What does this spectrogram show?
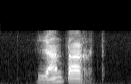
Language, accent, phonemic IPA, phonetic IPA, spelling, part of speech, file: Armenian, Eastern Armenian, /ʒɑnˈtɑχt/, [ʒɑntɑ́χt], ժանտախտ, noun, Hy-ժանտախտ.ogg
- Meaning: 1. plague 2. dangerous education, ideology, or doctrine 3. socially harmful situation or habit 4. used as a curse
